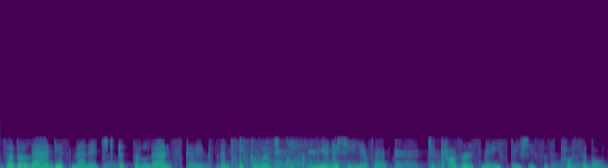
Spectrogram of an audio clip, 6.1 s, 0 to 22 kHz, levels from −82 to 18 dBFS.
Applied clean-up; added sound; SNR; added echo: none; Explosion + Electric guitar; 14 dB; none.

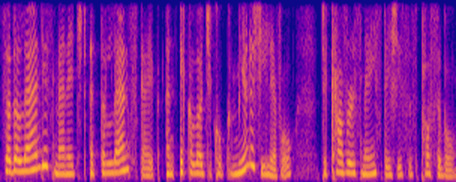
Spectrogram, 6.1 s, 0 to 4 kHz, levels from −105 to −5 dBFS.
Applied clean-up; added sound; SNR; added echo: none; none; none; none.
